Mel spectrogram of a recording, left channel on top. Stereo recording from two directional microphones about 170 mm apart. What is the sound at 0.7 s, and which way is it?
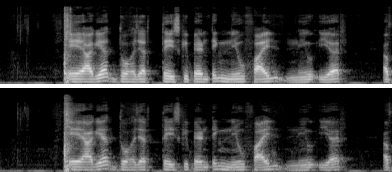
Speech, 30° left (ahead or behind).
